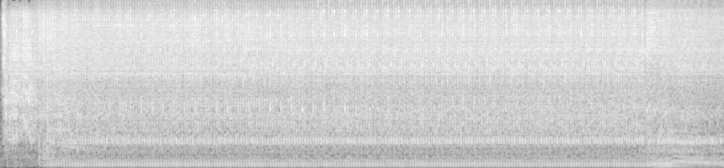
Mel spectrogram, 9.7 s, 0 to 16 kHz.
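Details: Toyota Bandeirante with the 14B diesel: it catches within half a second, then settles into a steady, even clatter at a low, unchanging idle. A normal diesel idle.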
